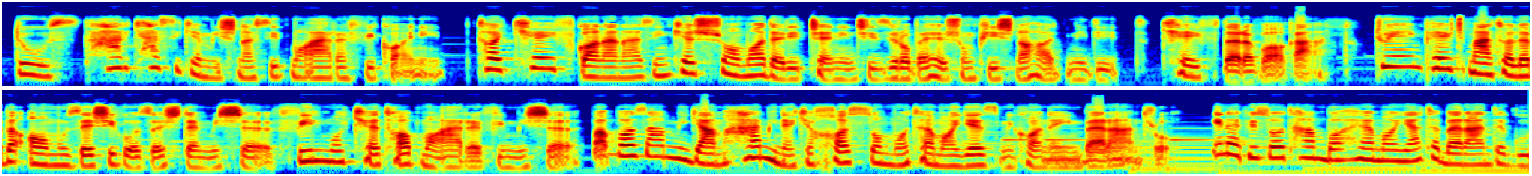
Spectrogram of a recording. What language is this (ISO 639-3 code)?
fas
